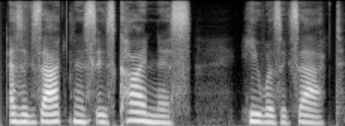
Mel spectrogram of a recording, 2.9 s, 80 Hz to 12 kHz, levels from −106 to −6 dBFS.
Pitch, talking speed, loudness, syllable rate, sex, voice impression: 185 Hz, 145 wpm, -18 LUFS, 4.2 syllables/s, female, very feminine, slightly middle-aged, thin, slightly tensed, slightly powerful, slightly dark, hard, very clear, fluent, slightly raspy, slightly cool, intellectual, refreshing, very sincere, slightly calm, slightly friendly, reassuring, unique, elegant, slightly wild, sweet, lively, strict, slightly intense, sharp, slightly light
